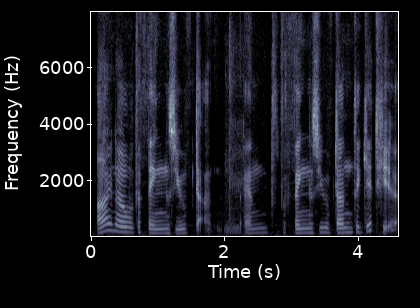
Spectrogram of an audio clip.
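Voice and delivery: put-on slow, ominous old seer, fading to a hush; knowing old fortune-teller. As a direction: pity him slowly, as if holding his secret.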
